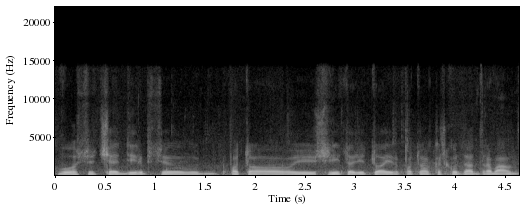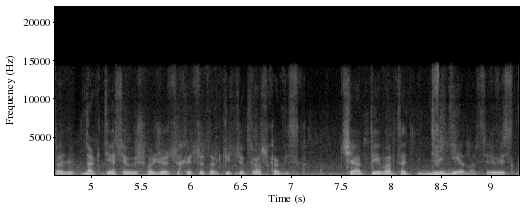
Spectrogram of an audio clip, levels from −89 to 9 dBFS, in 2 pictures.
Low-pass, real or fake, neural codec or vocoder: 14.4 kHz; real; none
